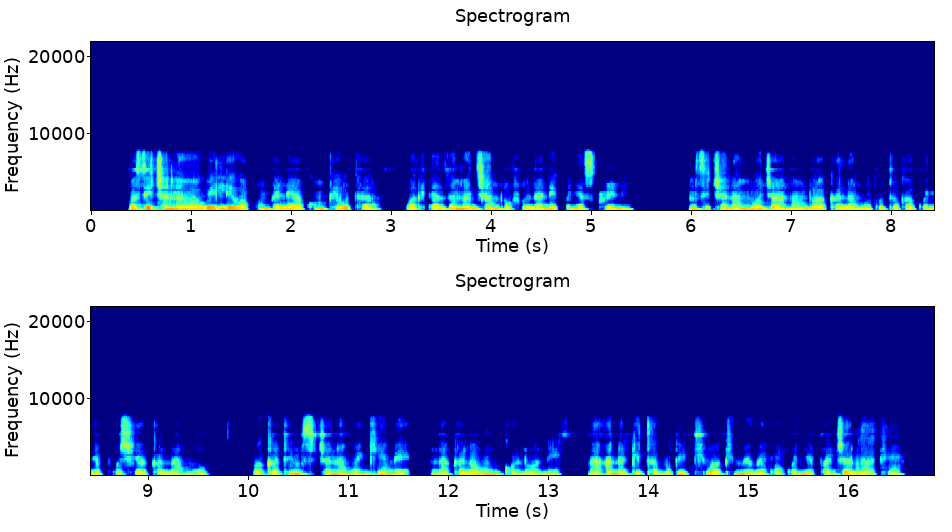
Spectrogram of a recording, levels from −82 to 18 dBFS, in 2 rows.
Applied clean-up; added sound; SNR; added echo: neural mask model DeepFilterNet 3.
